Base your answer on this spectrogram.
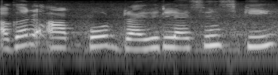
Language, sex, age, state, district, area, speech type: Urdu, female, 30-45, Delhi, Central Delhi, urban, spontaneous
